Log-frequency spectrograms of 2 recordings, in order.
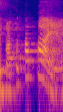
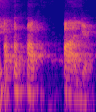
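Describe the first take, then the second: First: "batata paia" with a y in place of lh; pronúncia do irmão. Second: "batata palha" with "palha" set apart after a pause; pronúncia com lh. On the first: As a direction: quote the brother insisting on "paia". ("batata paia", sem o "lh") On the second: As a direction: retell it with a clear lh in "palha". ("batata palha", pausa antes de "palha") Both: Retold or imitated. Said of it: "Aí ele falou pra mim".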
